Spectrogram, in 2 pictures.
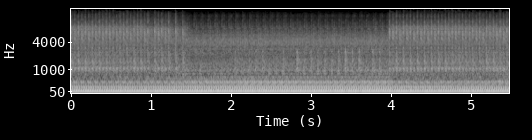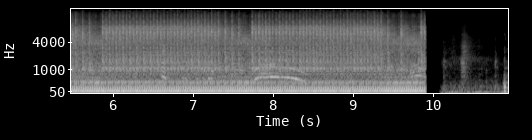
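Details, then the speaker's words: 1992 Dodge Stealth R/T twin-turbo V6 after timing belt install: rapid, fairly regular tick over steady idle until shutdown; source not pinned down, lifters suspected once valve cover is off. "looks like we're on plan c we're going to remove the valve cover we've got to tick somewhere we gotta find it"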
